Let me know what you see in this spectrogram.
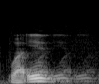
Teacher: za ini memiliki sifat istifal, dalam arti pangkal lisan tidak diangkat ke atas. Wa idz, pangkal lisan yang dekat tenggorokan di bawah, istifal. · Kemudian yang keempat, za memiliki sifat infita, dalam arti depan lisan juga tidak diangkat ke atas. Wa idz, hanya ujung lisan yang ke atas mengenai ujung gigi seri yang atas. Beda ya, depan lisan dengan ujung lisan.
